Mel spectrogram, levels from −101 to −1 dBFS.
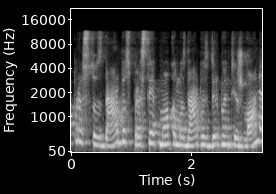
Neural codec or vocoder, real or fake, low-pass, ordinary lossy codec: none; real; 10.8 kHz; Opus, 16 kbps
